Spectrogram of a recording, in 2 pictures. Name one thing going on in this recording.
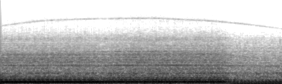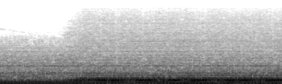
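Tyres roll along the road.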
